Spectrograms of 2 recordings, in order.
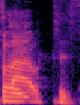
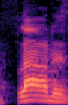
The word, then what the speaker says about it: flautist: Just like a pianist, Flautist. a saxophonist. Flutist is a real thing. It's just like a flautist. That's more so the European pronunciation.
